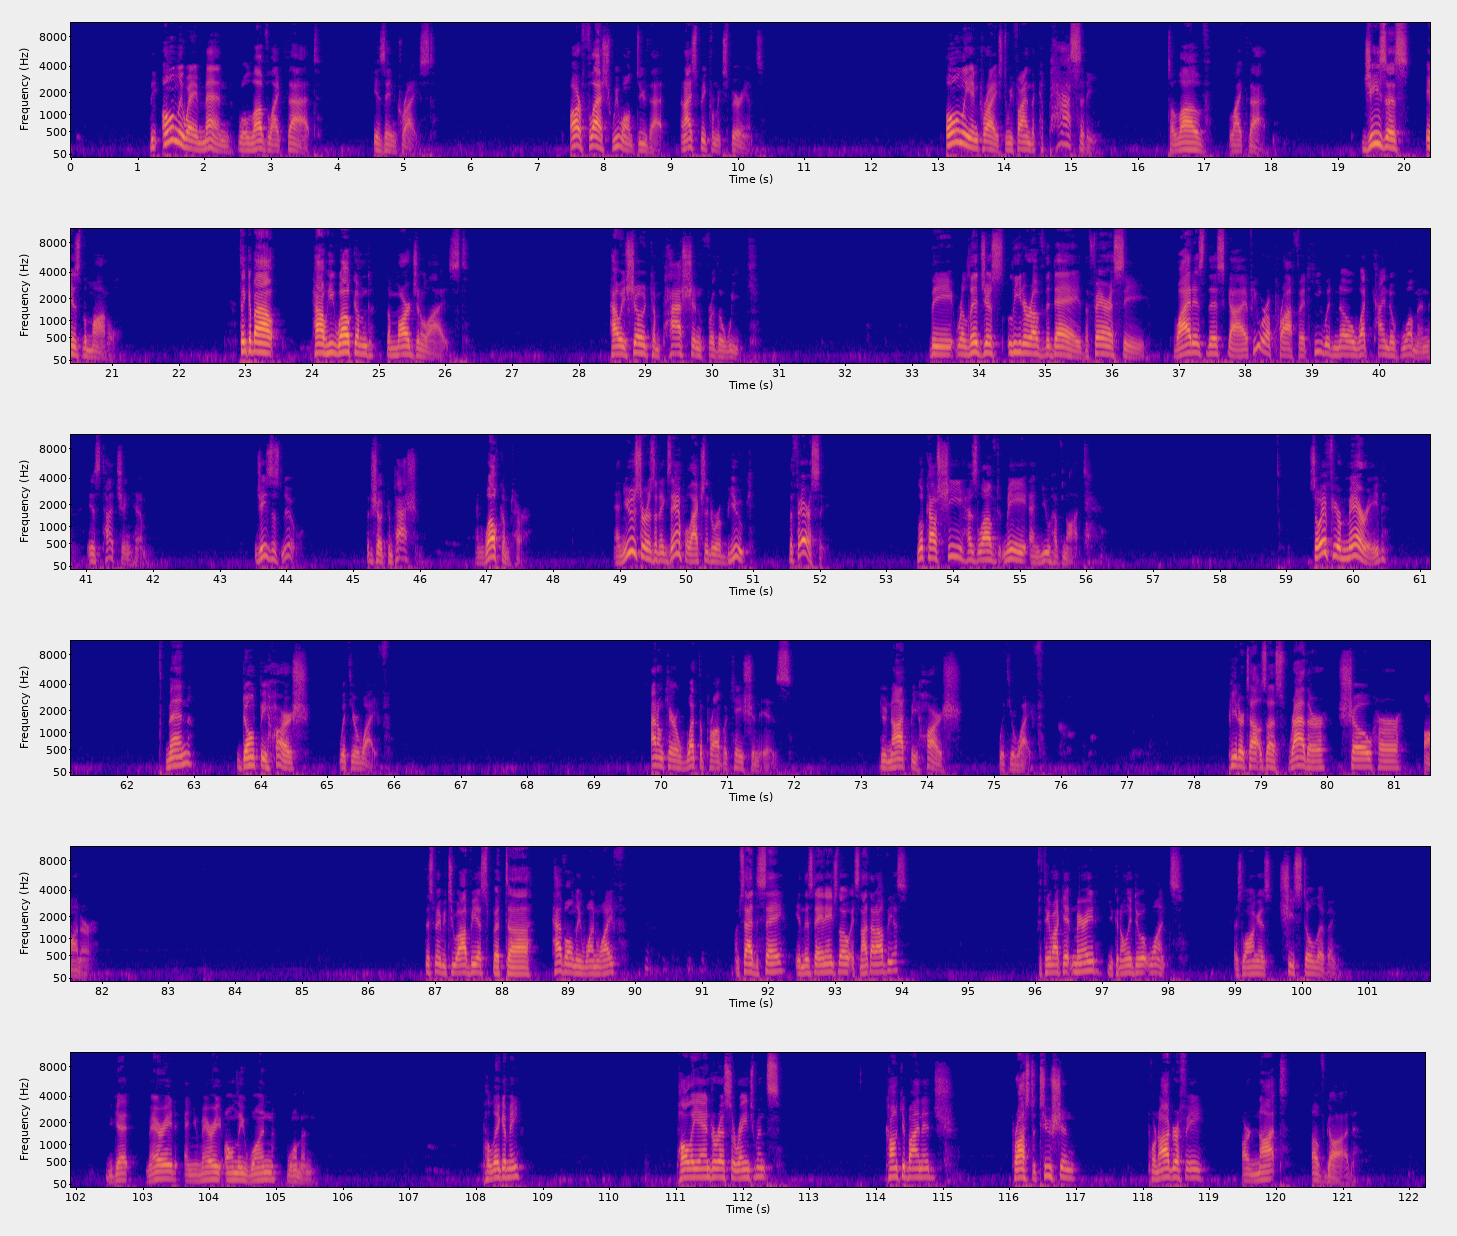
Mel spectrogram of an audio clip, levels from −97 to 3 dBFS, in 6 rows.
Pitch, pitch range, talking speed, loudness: 130 Hz, 120-160 Hz, 100 wpm, -35 LUFS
